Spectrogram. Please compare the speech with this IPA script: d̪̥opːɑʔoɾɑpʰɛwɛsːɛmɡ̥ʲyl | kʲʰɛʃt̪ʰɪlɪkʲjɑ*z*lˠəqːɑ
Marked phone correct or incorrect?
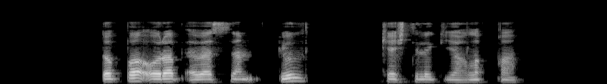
incorrect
